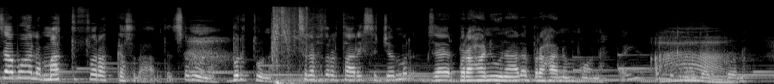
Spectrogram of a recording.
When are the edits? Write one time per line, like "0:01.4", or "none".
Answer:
0:03.0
